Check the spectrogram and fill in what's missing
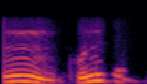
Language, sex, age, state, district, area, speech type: Assamese, male, 18-30, Assam, Tinsukia, urban, conversation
